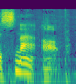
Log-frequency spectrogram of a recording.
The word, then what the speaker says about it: SNIOP: toe, and they become what I call a SNIOP. Now that's spelled S-N-I-O-P.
